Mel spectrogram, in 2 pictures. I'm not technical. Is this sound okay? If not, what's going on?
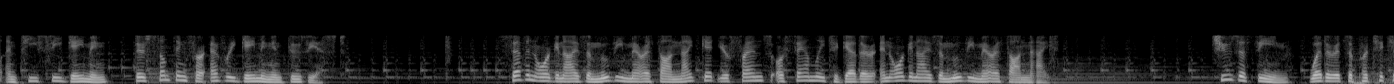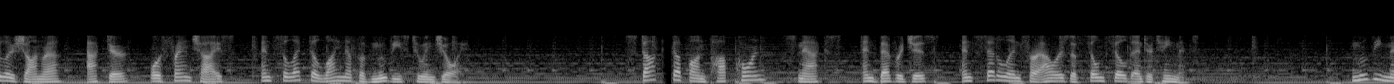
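No, there are two kinds of glitches, each happening twice.

Short stall from a late packet: at 10.32 to 10.38 s and again at 20.56 to 20.67 s, a piece of audio arrived late over the network, and the receiver had nothing ready to play. It held the last bit of sound for 40 ms the first time and 88 ms the second, then carried on where it left off. Nothing is lost, but the sound briefly hangs, with a faint buzz or dip.

Jitter buffer speed-up: from 13.81 to 14.42 s and from 24.64 to 25.36 s, the receiver had built up more waiting audio than it wanted, so it trimmed out many tiny slices to catch up, removing roughly a twentieth of a second the first time and a little more the second. Those stretches play about 7% and 9% fast at unchanged pitch, so they sound slightly rushed.

All of this travelled over a phone-quality call link that carries nothing above 4 kHz, which gives the whole clip a narrower, telephone-like sound.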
